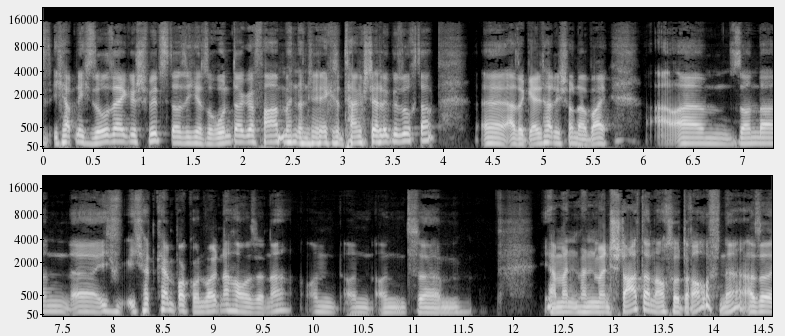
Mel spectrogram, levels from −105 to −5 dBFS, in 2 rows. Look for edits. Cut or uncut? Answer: uncut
